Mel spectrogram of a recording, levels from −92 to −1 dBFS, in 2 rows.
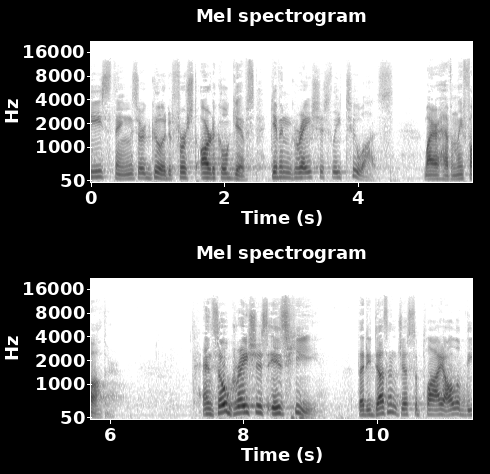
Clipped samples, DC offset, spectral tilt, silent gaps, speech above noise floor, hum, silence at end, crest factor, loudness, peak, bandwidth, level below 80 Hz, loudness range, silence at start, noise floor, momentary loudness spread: under 0.1%; under 0.1%; -5.5 dB/octave; none; 40 dB; none; 0 s; 22 dB; -32 LUFS; -10 dBFS; 13 kHz; -64 dBFS; 8 LU; 0 s; -71 dBFS; 14 LU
